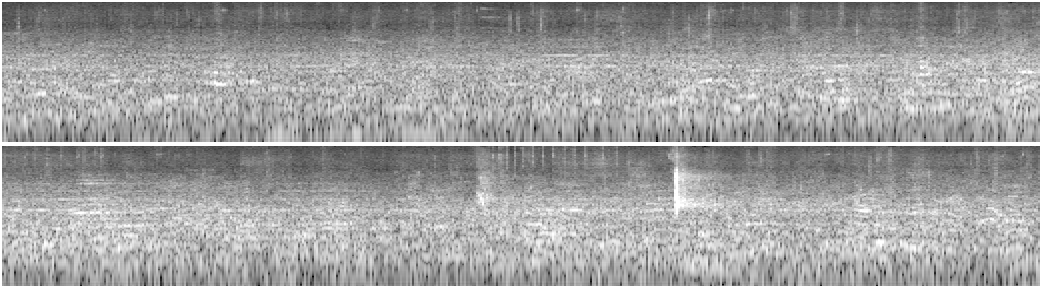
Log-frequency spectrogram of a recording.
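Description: Footsteps shuffle on paving stones.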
